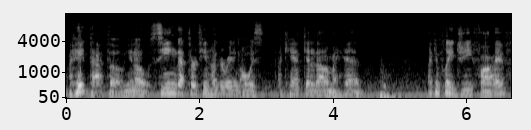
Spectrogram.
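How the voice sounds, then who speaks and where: A man streaming chess, thinking aloud in casual, deliberating commentary, muttering to himself between pauses. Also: medium pitch, animated. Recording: dull lo-fi sound, loud hum.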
